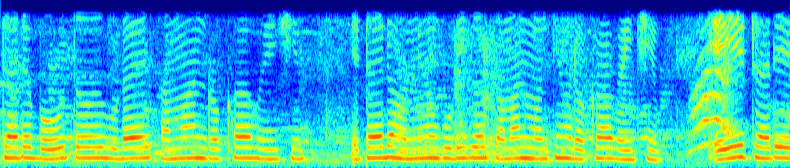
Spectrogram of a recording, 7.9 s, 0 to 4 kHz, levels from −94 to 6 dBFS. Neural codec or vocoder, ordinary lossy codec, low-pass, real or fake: none; none; 3.6 kHz; real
